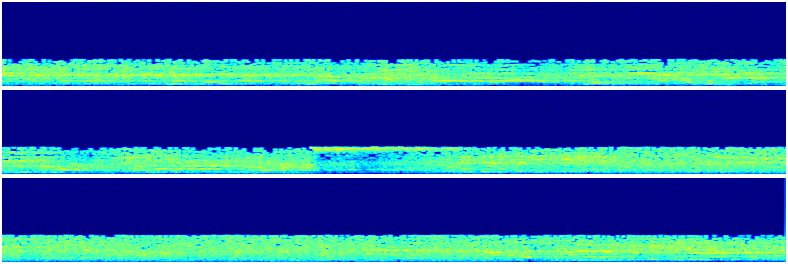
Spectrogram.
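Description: Water splashes as players swim and thrash in a pool.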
